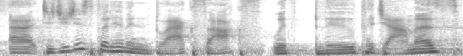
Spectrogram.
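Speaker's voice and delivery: gentle cartoon character voice. Quoting what she said while he was dressing his kid, in a South Park cartoon voice. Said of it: "She sounds like a character from South Park".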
